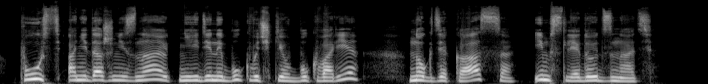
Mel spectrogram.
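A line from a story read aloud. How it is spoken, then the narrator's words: Loud. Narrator (Russian): Козел громко сказал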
